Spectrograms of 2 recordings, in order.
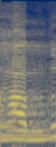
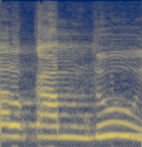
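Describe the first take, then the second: First: It is said with standard Arabic pronunciation. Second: It is said with a Javanese accent.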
